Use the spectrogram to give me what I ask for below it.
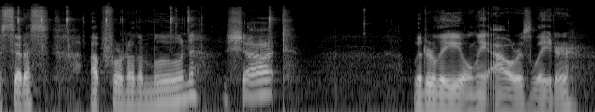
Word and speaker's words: Mun: It's actually pronounced moon, I guess, from what I've been told. We used to always pronounce it the mun back in the old days.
